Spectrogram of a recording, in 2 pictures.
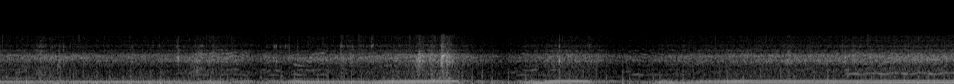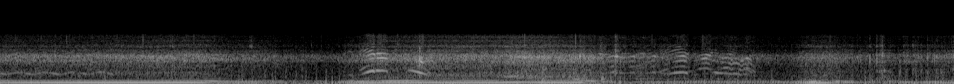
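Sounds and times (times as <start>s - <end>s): car engine revving under load: 0.0s - 19.0s.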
